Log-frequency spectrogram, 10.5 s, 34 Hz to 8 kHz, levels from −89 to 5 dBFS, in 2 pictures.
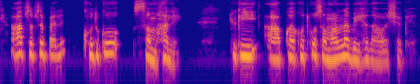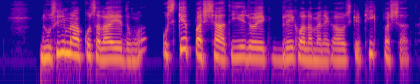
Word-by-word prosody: आप 245 Hz, +2 st, +5 dB
सबसे 240 Hz, 0 st, -1 dB
पहले 210 Hz, +1 st, -4 dB, 0.3 s
ख़ुद 220 Hz, -2 st, -1 dB
को 250 Hz, 0 st, +2 dB, 0.3 s
संभालें। 175 Hz, -, 0 dB, 0.6 s
क्योंकि 210 Hz, -1 st, +3 dB, 0.2 s
आपका 175 Hz, +2 st, +3 dB
ख़ुद 200 Hz, -1 st, -3 dB
को 225 Hz, -, -2 dB
संभालना, 185 Hz, +1 st, +3 dB
बेहद 165 Hz, +1 st, -5 dB
आवश्यक 140 Hz, -1 st, -8 dB
हैं। -, -, -27 dB, 0.6 s
दूसरी 190 Hz, +8 st, +3 dB
मैं 245 Hz, -3 st, +6 dB
आपको 215 Hz, 0 st, +3 dB
सलाह 175 Hz, -2 st, +3 dB
ये 175 Hz, 0 st, +2 dB
दूँगा, 155 Hz, 0 st, -8 dB, 0.2 s
उसके 230 Hz, +9 st, +3 dB
पश्चात 190 Hz, -4 st, +4 dB
ये 190 Hz, 0 st, -3 dB
जो 180 Hz, -1 st, 0 dB
एक 175 Hz, -1 st, 0 dB
ब्रेक 185 Hz, 0 st, -4 dB
वाला 175 Hz, -2 st, +1 dB
मैंने 160 Hz, -1 st, -6 dB
कहा 160 Hz, 0 st, -6 dB
उसके 160 Hz, 0 st, -7 dB
ठीक 245 Hz, +4 st, -4 dB
पश्चात, 180 Hz, -1 st, -5 dB
185 Hz, 185 wpm, -24 LUFS, 170-215 Hz, 0.6 s, मैं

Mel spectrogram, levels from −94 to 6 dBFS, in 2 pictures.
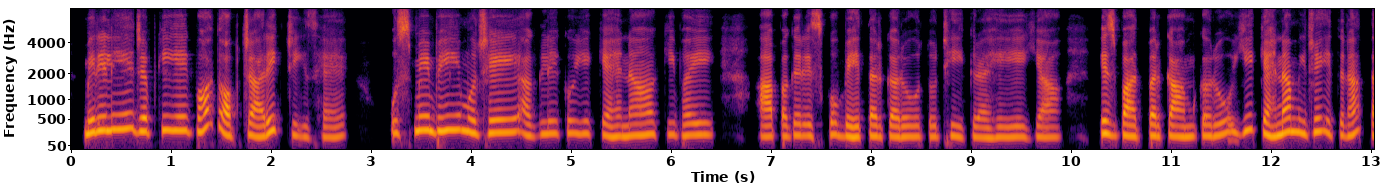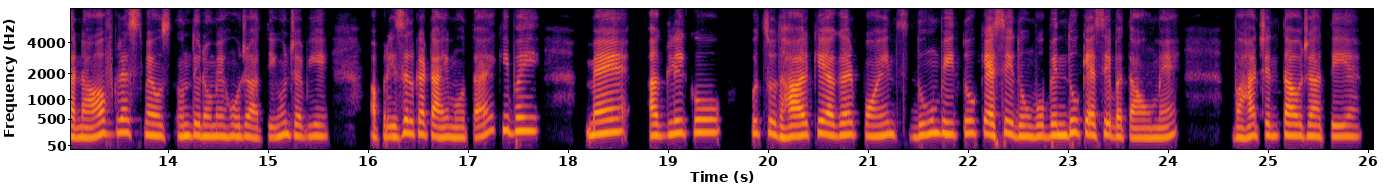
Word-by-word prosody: मेरे 255 Hz, +4 st, +5 dB
लिए 305 Hz, +2 st, +3 dB
जबकि 265 Hz, +1 st, +1 dB
ये 285 Hz, -1 st, +3 dB
एक 265 Hz, -, -4 dB
बहुत 345 Hz, +9 st, +2 dB
औपचारिक 210 Hz, +5 st, +2 dB
चीज़ 180 Hz, -7 st, -8 dB
है, 175 Hz, +2 st, -5 dB, 0.5 s
उसमें 275 Hz, +4 st, +2 dB
भी 285 Hz, +2 st, +3 dB
मुझे 245 Hz, 0 st, +2 dB
अगले 225 Hz, +4 st, -3 dB
को 235 Hz, +2 st, -7 dB
ये 230 Hz, 0 st, -4 dB
कहना 195 Hz, +3 st, 0 dB
कि 215 Hz, -1 st, -7 dB
भई 210 Hz, +1 st, -2 dB, 0.5 s
आप 185 Hz, 0 st, +3 dB
अगर 200 Hz, +2 st, -2 dB
इसको 195 Hz, +3 st, -3 dB
बेहतर 185 Hz, 0 st, +1 dB
करो 180 Hz, 0 st, 0 dB
तो 180 Hz, -, -6 dB
ठीक 180 Hz, -3 st, -6 dB
रहे 170 Hz, 0 st, -3 dB, 0.3 s
या 175 Hz, -1 st, -3 dB, 0.4 s
इस 225 Hz, -4 st, +4 dB
बात 190 Hz, -4 st, +4 dB
पर 200 Hz, -1 st, +4 dB
काम 185 Hz, -2 st, +2 dB
करो, 195 Hz, +6 st, -1 dB
ये 260 Hz, +4 st, -2 dB
कहना 220 Hz, +5 st, +5 dB
मुझे 255 Hz, 0 st, +1 dB
इतना 220 Hz, -2 st, -2 dB
तनावग्रस्त 225 Hz, +8 st, 0 dB
मैं 205 Hz, -, +3 dB
उस 195 Hz, -3 st, -1 dB
उन 195 Hz, +1 st, +1 dB
दिनों 195 Hz, -2 st, 0 dB
में 190 Hz, 0 st, 0 dB
हो 185 Hz, 0 st, -2 dB
जाती 175 Hz, -2 st, -4 dB
हूँ 210 Hz, +3 st, 0 dB
जब 190 Hz, -3 st, -4 dB
ये 190 Hz, -1 st, -3 dB, 0.4 s
अप्रेजल 180 Hz, +6 st, -1 dB
का 225 Hz, -, +2 dB
टाइम 180 Hz, -4 st, +1 dB
होता 170 Hz, 0 st, -3 dB
है, 230 Hz, +9 st, -2 dB
कि 285 Hz, 0 st, -3 dB
भई 275 Hz, +1 st, +1 dB, 0.5 s
मैं 240 Hz, +4 st, +5 dB, 0.2 s
अगले 210 Hz, +4 st, +3 dB
को 250 Hz, +1 st, 0 dB, 0.3 s
कुछ 235 Hz, 0 st, -6 dB
सुधार 190 Hz, -2 st, +4 dB
के 235 Hz, -, +3 dB
अगर 205 Hz, +1 st, +3 dB
पॉइंट्स 195 Hz, +2 st, -2 dB
दूँ 210 Hz, +6 st, 0 dB
भी 225 Hz, -2 st, +2 dB
तो 235 Hz, 0 st, 0 dB
कैसे 225 Hz, +1 st, +4 dB
दूँ 190 Hz, -1 st, 0 dB
वो 190 Hz, +1 st, -1 dB
बिंदु 205 Hz, +5 st, +2 dB
कैसे 210 Hz, -1 st, +2 dB
बताऊँ 165 Hz, -3 st, -2 dB
मैं, 175 Hz, +7 st, -3 dB, 0.6 s
वहाँ 170 Hz, +2 st, +1 dB
चिंता 200 Hz, 0 st, 0 dB
हो 195 Hz, 0 st, +3 dB
जाती 185 Hz, 0 st, -1 dB
है। 190 Hz, -1 st, -5 dB
205 Hz, 175 wpm, -21 LUFS, 185-235 Hz, 0.6 s, मेरे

